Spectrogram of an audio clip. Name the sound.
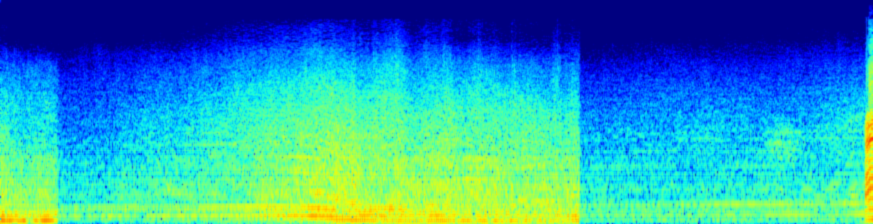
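race cars racing on a track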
